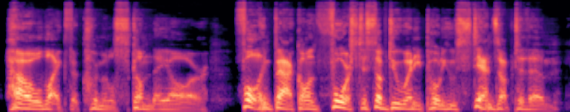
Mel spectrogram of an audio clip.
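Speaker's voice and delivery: very low, soft disdain; low contempt. A narrator's reading. Beaten Valor scorns his captors, low contempt.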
